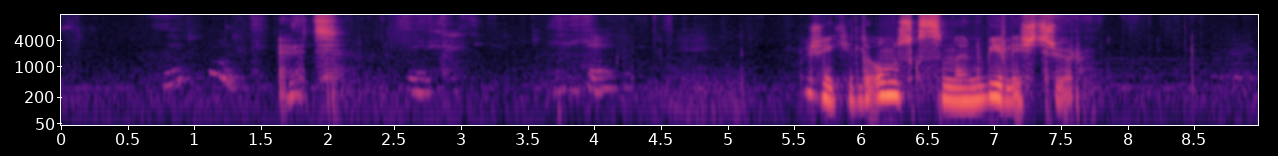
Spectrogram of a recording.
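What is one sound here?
Crocheted fabric rustles softly as hands handle it.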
